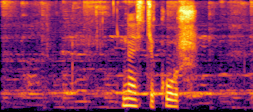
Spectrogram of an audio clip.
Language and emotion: Russian, neutral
